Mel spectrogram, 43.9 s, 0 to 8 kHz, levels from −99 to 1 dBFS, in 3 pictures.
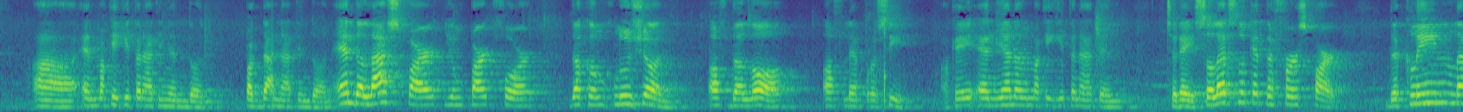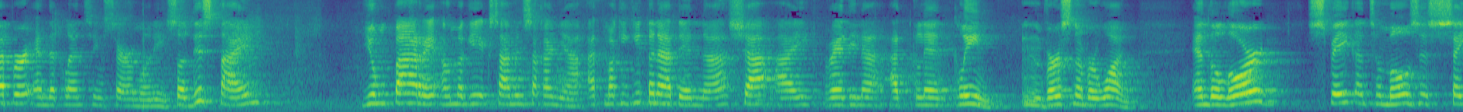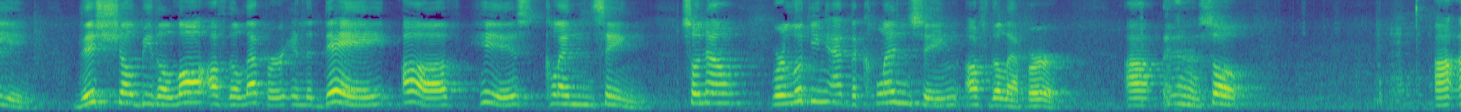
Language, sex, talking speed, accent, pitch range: Filipino, male, 140 wpm, native, 195-240 Hz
